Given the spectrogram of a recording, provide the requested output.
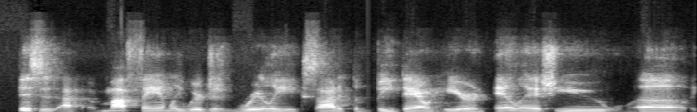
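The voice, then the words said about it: Put-on Southern accent. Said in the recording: “He started talking like Garth Brooks almost... where the fuck did this accent come from?”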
